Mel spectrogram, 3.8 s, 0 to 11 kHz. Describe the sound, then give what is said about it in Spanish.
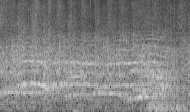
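A live audience gathered at the Jornaicas in Zaragoza for a season 9 recording of the Game Over show bursts into sustained applause, dense steady clapping with scattered cheers and whoops rising over it, loud throughout the few seconds with no speech. “desde las magníficas y maravillosas Jornaicas de Zaragoza, a las cuales ya pido un aplauso grande a toda esta gente que se ha reunido a vernos hoy, lo dicho, en la Jornaica.”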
